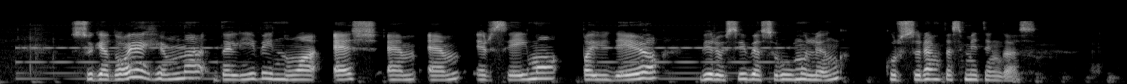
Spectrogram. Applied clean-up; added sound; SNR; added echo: none; Keyboard (musical); 17 dB; none.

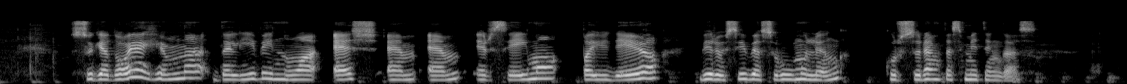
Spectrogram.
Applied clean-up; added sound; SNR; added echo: none; none; none; none.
